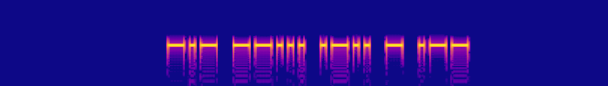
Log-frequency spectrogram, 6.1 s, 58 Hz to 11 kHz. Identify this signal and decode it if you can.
Morse code, heard as a keyed tone, about 22 wpm, 700 Hz. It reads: K7LTW
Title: USA Call Signs - 5 Characters - Repeated 2x - 22wpm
